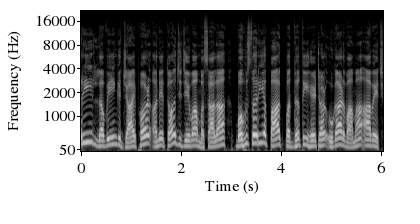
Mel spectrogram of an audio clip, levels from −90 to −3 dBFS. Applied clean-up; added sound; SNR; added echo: none; none; none; none.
